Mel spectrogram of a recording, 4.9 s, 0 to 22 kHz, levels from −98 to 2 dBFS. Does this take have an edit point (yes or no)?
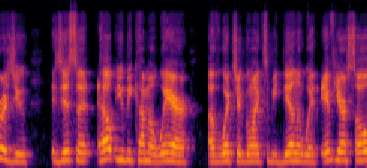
no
